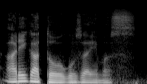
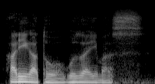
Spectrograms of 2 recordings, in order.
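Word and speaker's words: ありがとうございます: so this case two it ends with su and s is voiceless sound so we have to stop here and start another in short time but since Japanese people think is a little bit of trouble we actually unintentionally drop this you we don't want to start another vowel here so we go like arigato gozaimasu like that well actually I have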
